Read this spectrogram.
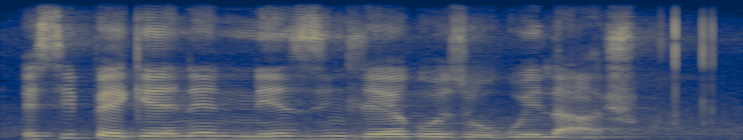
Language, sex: Zulu, male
